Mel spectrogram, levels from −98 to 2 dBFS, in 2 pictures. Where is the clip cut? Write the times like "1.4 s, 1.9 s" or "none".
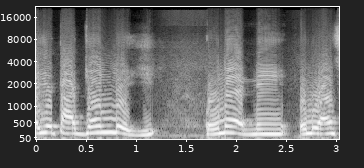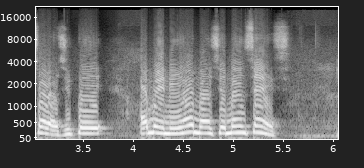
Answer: none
